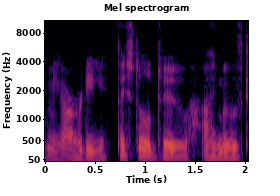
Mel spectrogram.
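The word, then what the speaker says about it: Ardie: Arty come from Bernard it's spelled a r d i e kind of like the end at of Bernard huh yeah definitely okay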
